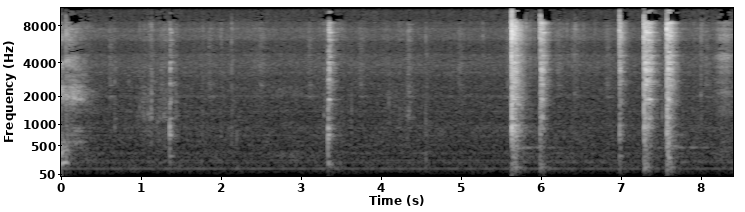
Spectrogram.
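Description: Dishes and utensils being handled: about seven short, sharp clinks and knocks, a couple faint in the first half and most of them, louder, in the second half.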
